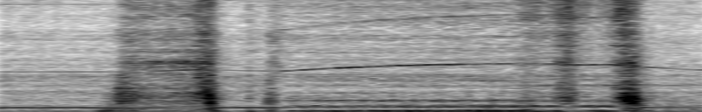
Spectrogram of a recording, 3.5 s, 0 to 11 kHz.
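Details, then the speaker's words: Street-find Numatic Henry HVR200 vacuum cleaner on a spare Numatic base with filter: steady motor whine broken by a couple of brief clattery bursts. Only loose bits of plastic blowing around inside; motor okay. "Doesn't sound right. No, there's a bit of plastic blowing around, that's all it is."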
